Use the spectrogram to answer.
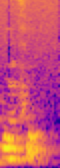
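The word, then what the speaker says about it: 功夫: 꽁푸. 우리가 그 중국 무술 쿠무 있죠. 쿠무 이것이 꽁푸입니다. 이 공부를 갖다가 중국 발음을 하면 꽁푸가 됩니다.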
